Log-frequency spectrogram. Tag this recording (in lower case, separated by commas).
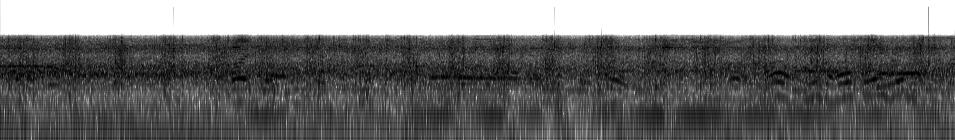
speech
